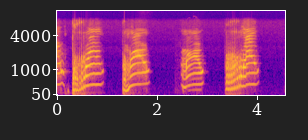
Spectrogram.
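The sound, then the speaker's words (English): A person's voice imitates a cat, letting out four drawn-out, wavering meows separated by short pauses, loud, with no other talking. “Give us your best cat impersonation.”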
